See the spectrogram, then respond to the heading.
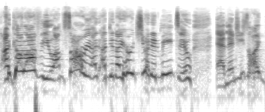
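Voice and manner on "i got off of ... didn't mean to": put-on high-pitched, frantic boyfriend voice; mock panicked apology. John apologises to screaming Ellie, high mock panic. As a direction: plead in a hammed-up high panic.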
